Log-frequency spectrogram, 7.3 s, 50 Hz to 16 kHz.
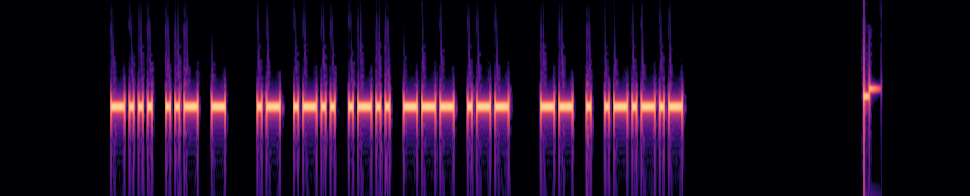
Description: Morse code, heard as a keyed tone, about 34 wpm, 700 Hz. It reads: BUT ALLOW ME.
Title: Sentences from Top 1000 Words - Review Part 5 - 35wpm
